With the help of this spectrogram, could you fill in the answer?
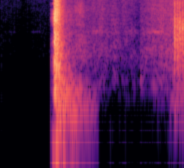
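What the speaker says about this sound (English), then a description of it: "It still sounds like a popcorn popper" A truck engine in the video game The Long Drive gives a single sharp, loud pop that decays quickly, followed after a short silence by a softer hissing burst.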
